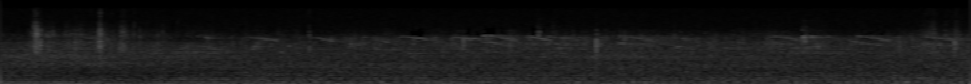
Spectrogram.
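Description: Steady outdoor hiss with a run of short, high, falling bird chirps repeated every second or so, and a few faint clicks in the first second.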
